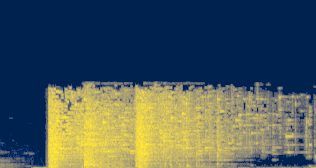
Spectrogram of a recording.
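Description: Glassy shattering as magic light shields, frozen into glittering ice by blue flame, are cut apart by a giant sword: a few loud crashing bursts with bright, brittle debris that trails off into fainter tinkling, with no voices.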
